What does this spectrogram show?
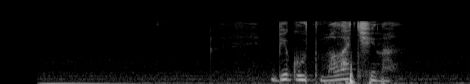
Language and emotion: Russian, positive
